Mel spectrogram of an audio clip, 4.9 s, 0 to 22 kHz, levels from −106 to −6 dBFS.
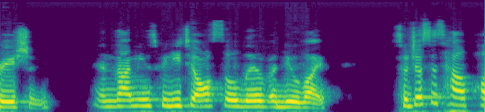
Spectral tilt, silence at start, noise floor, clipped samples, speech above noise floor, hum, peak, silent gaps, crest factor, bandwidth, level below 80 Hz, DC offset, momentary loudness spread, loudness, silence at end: -6 dB/octave; 0 s; -81 dBFS; under 0.1%; 68 dB; none; -2 dBFS; none; 12 dB; 9.4 kHz; -40 dBFS; under 0.1%; 11 LU; -14 LUFS; 0 s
